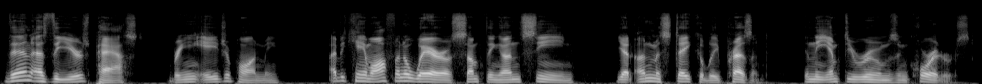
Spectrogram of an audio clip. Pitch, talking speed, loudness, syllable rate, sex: 110 Hz, 155 wpm, -21 LUFS, 5.5 syllables/s, male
